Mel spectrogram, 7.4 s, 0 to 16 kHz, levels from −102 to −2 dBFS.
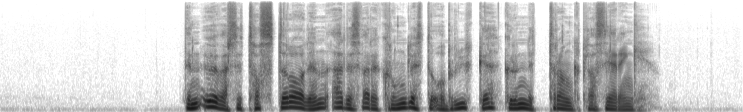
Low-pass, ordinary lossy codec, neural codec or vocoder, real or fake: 14.4 kHz; none; none; real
